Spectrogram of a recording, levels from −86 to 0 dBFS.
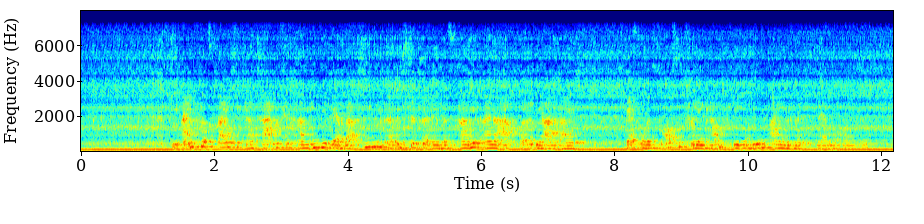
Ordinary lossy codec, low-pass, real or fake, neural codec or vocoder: none; 7.2 kHz; fake; codec, 16 kHz, 16 kbps, FunCodec, trained on Chinese and English, 50 frames a second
